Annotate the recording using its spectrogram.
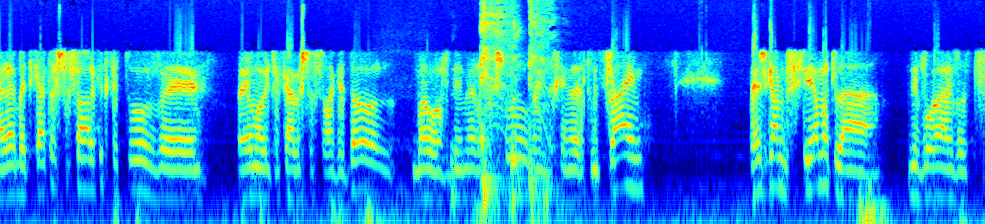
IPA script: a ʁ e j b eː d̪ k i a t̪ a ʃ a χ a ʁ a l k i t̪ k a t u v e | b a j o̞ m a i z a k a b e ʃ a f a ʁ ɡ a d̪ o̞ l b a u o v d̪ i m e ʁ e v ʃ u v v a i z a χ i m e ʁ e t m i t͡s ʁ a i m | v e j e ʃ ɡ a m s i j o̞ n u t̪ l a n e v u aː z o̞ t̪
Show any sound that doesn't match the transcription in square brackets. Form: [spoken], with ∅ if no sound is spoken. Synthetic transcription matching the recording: a ʁ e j b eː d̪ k i a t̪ a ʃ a [f] a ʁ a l k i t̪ k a t u v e | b a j o̞ m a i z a k a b e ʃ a f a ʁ ɡ a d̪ o̞ l b a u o v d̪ i m e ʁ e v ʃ u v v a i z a χ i m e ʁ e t m i t͡s ʁ a i m | v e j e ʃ ɡ a m s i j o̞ [m] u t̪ l a n e v u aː z o̞ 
